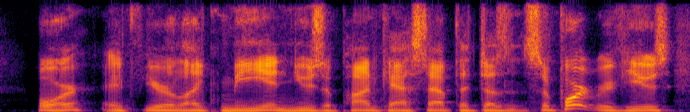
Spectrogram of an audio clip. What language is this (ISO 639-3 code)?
eng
